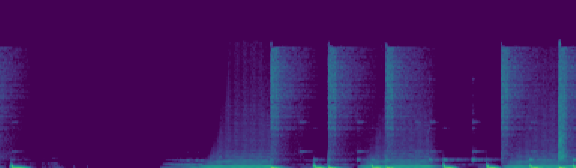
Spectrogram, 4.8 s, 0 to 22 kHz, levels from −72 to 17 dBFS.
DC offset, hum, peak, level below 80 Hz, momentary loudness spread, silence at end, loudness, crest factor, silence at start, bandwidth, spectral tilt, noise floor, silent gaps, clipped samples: under 0.1%; none; 0 dBFS; -26 dBFS; 11 LU; 0 s; -18 LUFS; 16 dB; 0.1 s; 16.5 kHz; -7 dB/octave; -62 dBFS; 0.81-1.31 s; under 0.1%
